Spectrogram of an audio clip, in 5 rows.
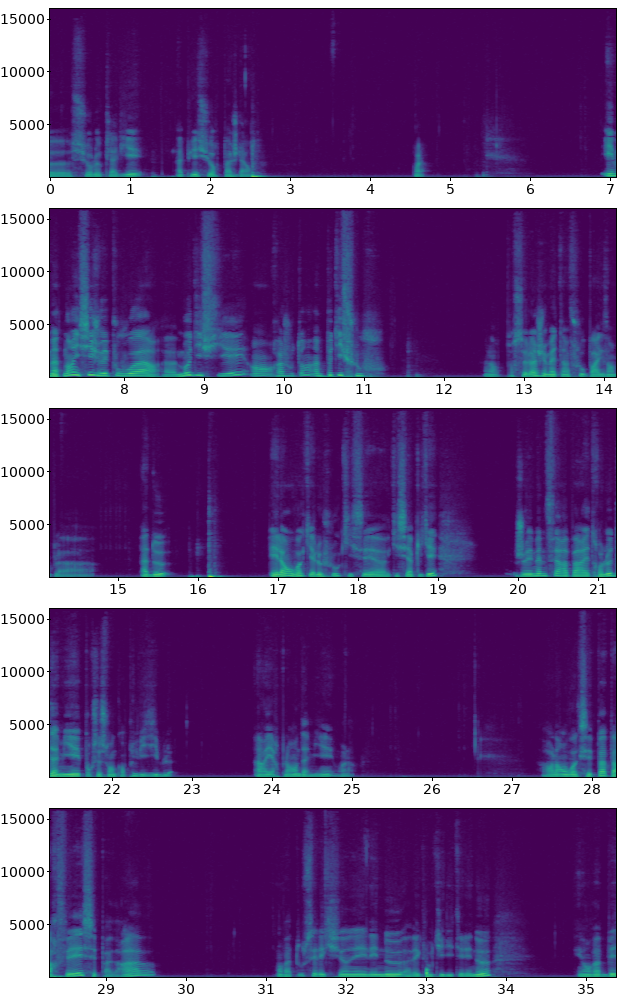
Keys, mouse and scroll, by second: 0.1 click, 2.5 End, 3.8-4.8 drag, 6.6 click, 7.3 click, 14.8 click, 15.9 KP_2, 16.1 KP_Enter, 20.0 click, 21.2 click, 23.9 click, 25.5 click, 26.3 click, 27.0 middle click, 27.0-27.3 scroll down 2, 27.4 middle click, 28.3 KP_Subtract, 28.9 middle click, 28.9-29.4 scroll down 2, 30.3 click, 31.1 click, 35.0-35.3 drag.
